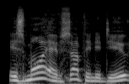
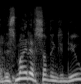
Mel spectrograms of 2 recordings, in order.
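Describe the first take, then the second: First: It is said in a Cockney-sounding accent. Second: It is said in the speaker's normal accent. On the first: "Now I'm going Cockney" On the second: "I'm going to stop"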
